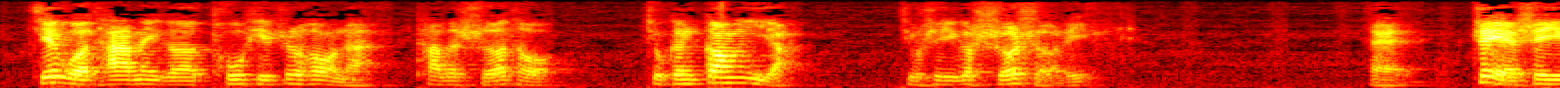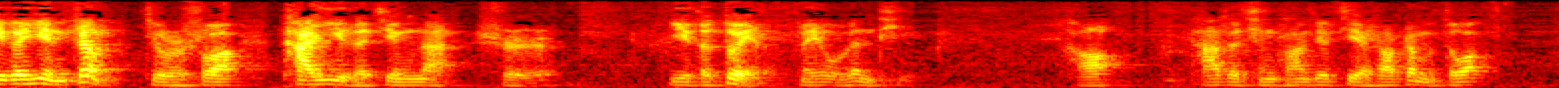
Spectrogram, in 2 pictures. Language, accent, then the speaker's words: Chinese; China; 这就是我们中国人，就是汉字真谛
